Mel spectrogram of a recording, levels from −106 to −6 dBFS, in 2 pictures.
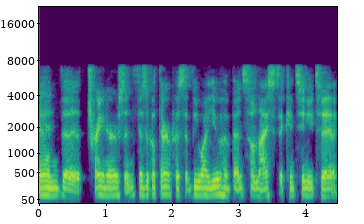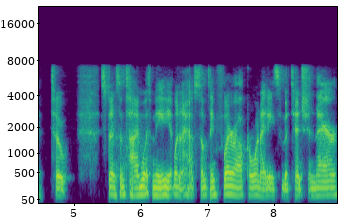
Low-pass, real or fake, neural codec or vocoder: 7.2 kHz; fake; codec, 16 kHz, 2 kbps, FreqCodec, larger model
